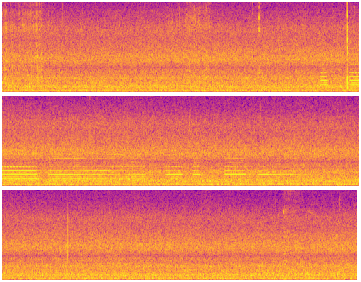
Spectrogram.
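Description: Steady rushing of a mountain river over a rocky bed. About three and a half seconds in, a pitched tone starts with a click and sounds on and off in short pieces until near seven seconds.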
